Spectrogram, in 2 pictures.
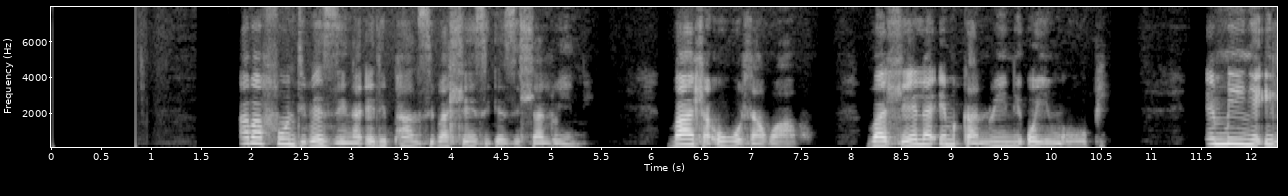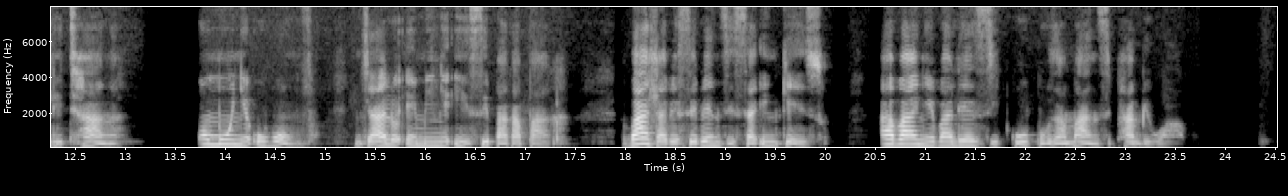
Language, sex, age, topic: North Ndebele, female, 36-49, health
